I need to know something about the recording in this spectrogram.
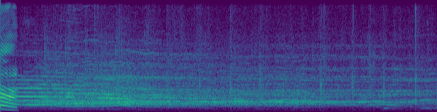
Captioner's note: crowd cheers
